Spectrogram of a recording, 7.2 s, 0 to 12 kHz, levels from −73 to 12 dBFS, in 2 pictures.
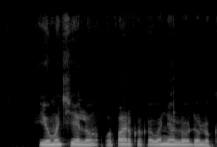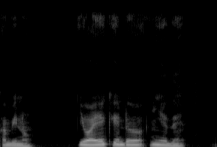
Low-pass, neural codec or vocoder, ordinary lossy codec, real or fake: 10.8 kHz; none; MP3, 96 kbps; real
